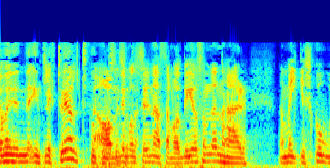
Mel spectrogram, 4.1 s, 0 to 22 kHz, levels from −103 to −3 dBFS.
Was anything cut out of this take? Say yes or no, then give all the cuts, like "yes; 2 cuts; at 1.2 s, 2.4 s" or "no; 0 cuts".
no; 0 cuts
